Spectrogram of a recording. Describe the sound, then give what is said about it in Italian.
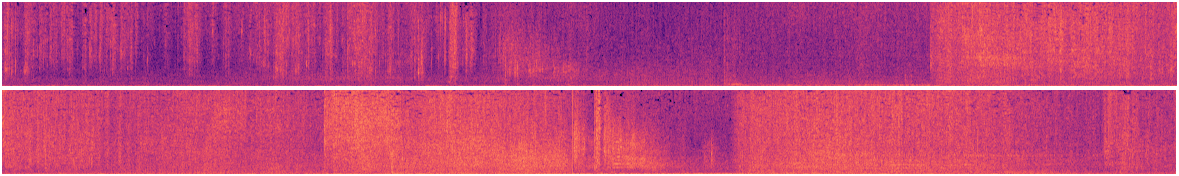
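A deep, continuous roaring rumble that swells steadily louder over about twenty seconds, with crackling bursts layered on top: an avalanche thundering down a mountain at night toward an aircraft fuselage sheltering survivors. No voices are heard. “E poi, un rumore simile a centinaia e centinaia di cavalli al galoppo sembra discendere la montagna a tutta velocità verso di loro.”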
